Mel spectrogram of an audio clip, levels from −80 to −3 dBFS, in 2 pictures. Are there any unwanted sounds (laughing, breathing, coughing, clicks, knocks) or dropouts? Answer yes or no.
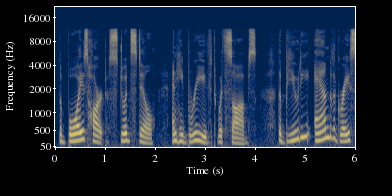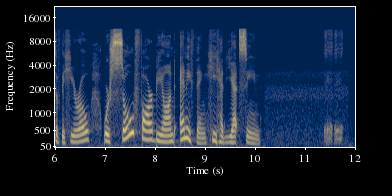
yes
